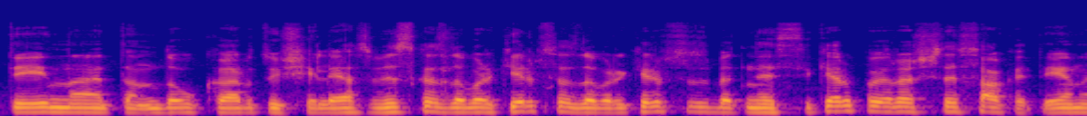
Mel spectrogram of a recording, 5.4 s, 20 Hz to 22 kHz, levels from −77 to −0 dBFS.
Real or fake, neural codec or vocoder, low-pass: real; none; 10.8 kHz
